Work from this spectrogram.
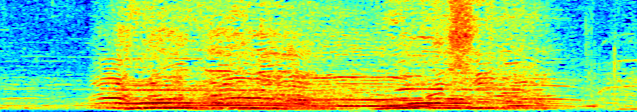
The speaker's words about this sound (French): Bien souvent, sous les huées des manifestants.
